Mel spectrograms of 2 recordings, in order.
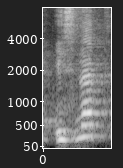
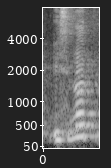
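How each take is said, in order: The two takes are said the same way.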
